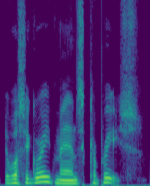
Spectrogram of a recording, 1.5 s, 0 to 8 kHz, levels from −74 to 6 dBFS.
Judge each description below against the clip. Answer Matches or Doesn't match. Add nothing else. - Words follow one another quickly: Matches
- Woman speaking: Doesn't match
